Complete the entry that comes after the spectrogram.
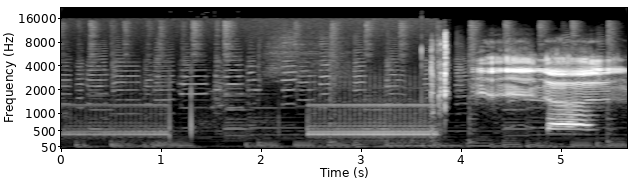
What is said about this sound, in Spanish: Careca que recibe una llamada la noche anterior al partido, Federico. Atiende, teléfono a disco.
